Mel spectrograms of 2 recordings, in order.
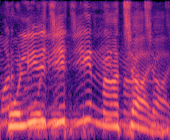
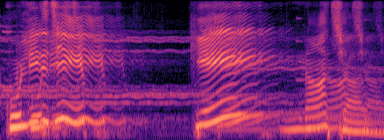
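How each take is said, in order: First: Jib and ke run together as one word. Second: A break separates jib from ke. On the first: He makes the beings of this age dance. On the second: It asks who makes the beings of this age dance.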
